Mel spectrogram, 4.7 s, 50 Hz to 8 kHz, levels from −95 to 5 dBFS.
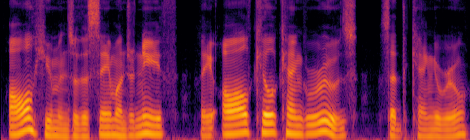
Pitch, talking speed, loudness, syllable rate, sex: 125 Hz, 165 wpm, -17 LUFS, 5.1 syllables/s, male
